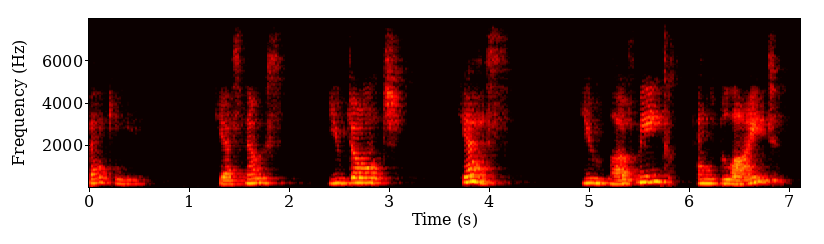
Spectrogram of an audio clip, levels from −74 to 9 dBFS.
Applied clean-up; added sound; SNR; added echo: neural mask model DeepFilterNet 3.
